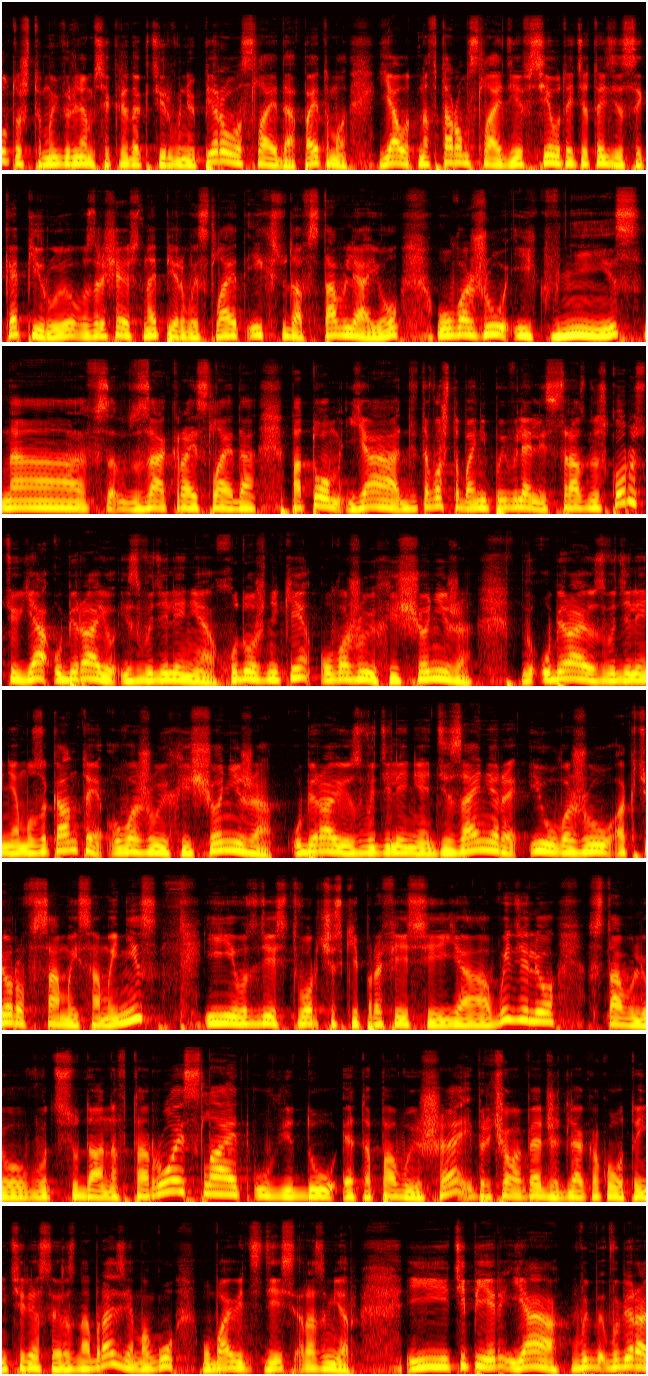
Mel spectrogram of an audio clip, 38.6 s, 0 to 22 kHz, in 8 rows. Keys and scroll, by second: 4.4 super+c, 6.5 super+v, 27.5 super+c, 28.9 super+v, 32.6 super+a.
